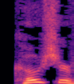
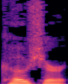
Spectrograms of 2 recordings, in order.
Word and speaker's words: kosher: Food that may be consumed according to halakha law is termed kosher in English, from the Ashkenazi pronunciation of the Hebrew term kasher, kasher meaning fit.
